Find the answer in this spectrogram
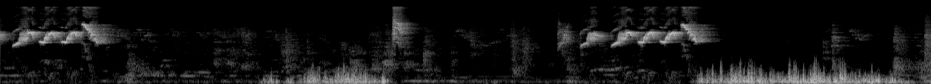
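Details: Seedeater song in the 'tui tui zel zel' style, used to tutor young papa-capim and coleiro birds: two bright phrases of five quick repeated slurred notes, each about a second long, separated by bursts of low rumbling noise.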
